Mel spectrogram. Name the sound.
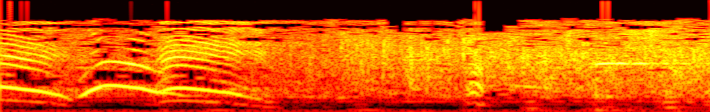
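applause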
